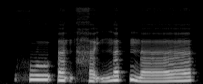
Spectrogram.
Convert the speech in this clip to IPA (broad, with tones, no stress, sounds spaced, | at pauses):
h w u˧ ʔ ə̰˧˨ n h ə̰˧˨ j ŋ ə˦˥ t̚ n əː˨˦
